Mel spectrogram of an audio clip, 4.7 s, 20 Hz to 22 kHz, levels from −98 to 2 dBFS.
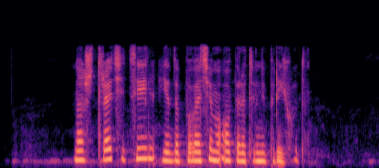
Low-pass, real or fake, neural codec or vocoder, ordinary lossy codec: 7.2 kHz; fake; vocoder, 44.1 kHz, 80 mel bands, Vocos; Opus, 64 kbps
